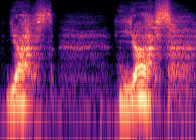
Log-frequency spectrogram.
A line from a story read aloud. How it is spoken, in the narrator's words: she groaned out as her body shuddered with intensity of an oncoming orgasm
